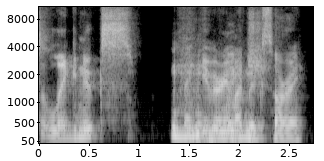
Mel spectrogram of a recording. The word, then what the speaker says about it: Linux: to Yes uh Pedro it's pronounced Lig nukes thank you very much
